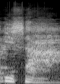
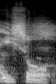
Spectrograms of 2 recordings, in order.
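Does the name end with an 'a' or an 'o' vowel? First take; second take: a; o. First: The name ends with an 'a' vowel. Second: The name ends with an 'o' vowel. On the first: This is the Eastern Syriac pronunciation. "kalau Syria Timur pelafalannya Isa" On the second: This is the Western Syriac pronunciation. "Syria Barat itu pelafalannya iso"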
